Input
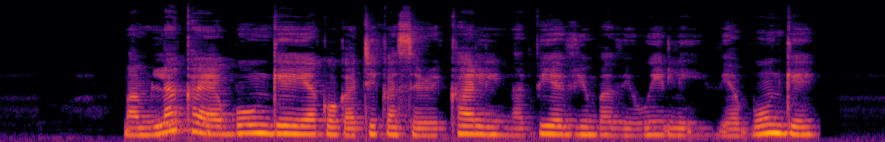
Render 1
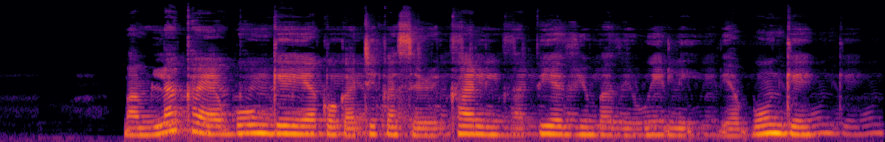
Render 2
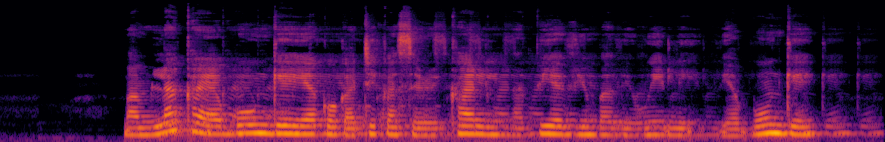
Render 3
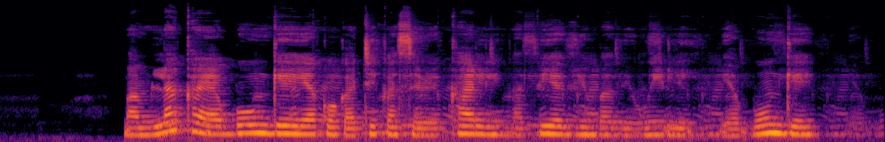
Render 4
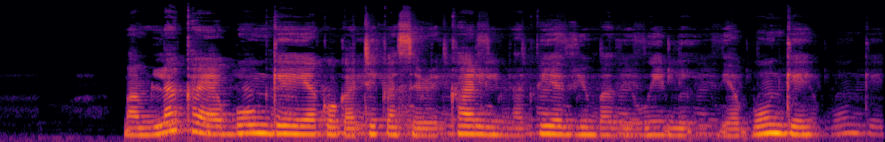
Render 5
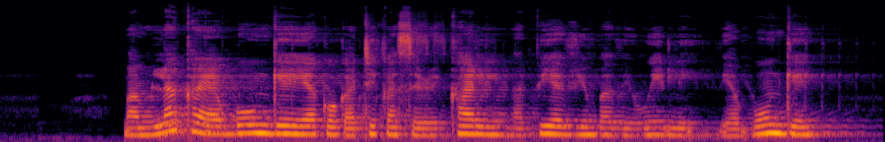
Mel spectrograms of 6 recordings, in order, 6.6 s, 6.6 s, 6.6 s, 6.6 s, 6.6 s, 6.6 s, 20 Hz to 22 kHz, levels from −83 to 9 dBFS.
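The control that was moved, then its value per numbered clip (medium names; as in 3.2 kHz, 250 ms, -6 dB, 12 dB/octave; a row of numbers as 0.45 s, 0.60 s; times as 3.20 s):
feedback delay, time: 392 ms, 262 ms, 937 ms, 587 ms, 128 ms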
